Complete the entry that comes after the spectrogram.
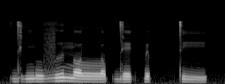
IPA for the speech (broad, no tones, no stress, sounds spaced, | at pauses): d i̤ ŋ u v ɯ n ɔ lː ɔ p d e k͡p ɪ p tː i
